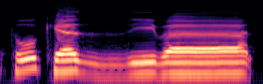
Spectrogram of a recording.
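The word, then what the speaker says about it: تُكَذِّبَانِ: dalal hati-hati ya teman-teman jangan sampai kita membacanya panjang Maaf bukan panjang menggantinya dengan huruf Zai contoh Bagaimana tukazziban Nah itu diganti Padahal dia tidak boleh yang betul Bagaimana tukadziban bagaimana cara membacanya yaitu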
